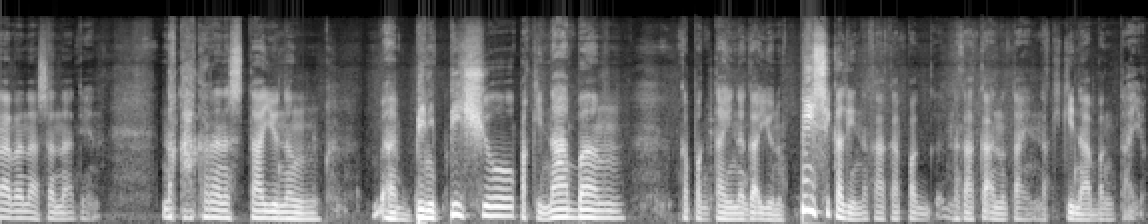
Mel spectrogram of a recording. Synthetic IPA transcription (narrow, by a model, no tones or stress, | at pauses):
aɾɐnaːsɐnːaːt̪ɪnː | ɐkakɐɾɐnast̪aːjo̞nɐŋ | ɐbɛnɪpiːʃjo̞pɐkɪnaːbɐŋ | kɐpaɡ̚t̪aːjonɐɡɐʔjonofisɪkɐlinɐkakɐpɐɡnɐkaːkɐʔɐnot̪aːjonɐki̥kɪna̰ːbɐŋt̪a̰ːjo̞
